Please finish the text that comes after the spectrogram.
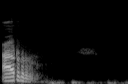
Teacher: Roh ni dia ada ekor suara tapi sangat sedikit. Yang lebih tu adalah getaran saja.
